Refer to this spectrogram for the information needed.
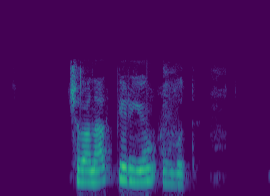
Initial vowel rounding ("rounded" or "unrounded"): unrounded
